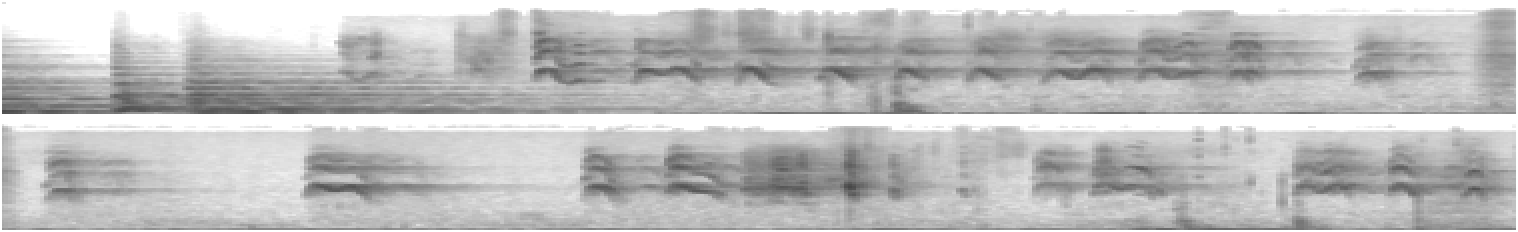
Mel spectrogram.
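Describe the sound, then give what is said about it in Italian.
Foxes calling in the city of Rome, a run of many sharp, high chirping cries repeating in irregular bursts, fairly loud, with no voices over them. “Le sentite? Facciamole sentire ancora in sottofondo. Queste sono le volpi. È il verso delle volpi che stanno prendendo d'assalto la città di Roma.”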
